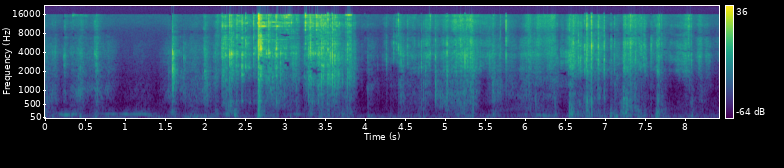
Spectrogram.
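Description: Paper food wrapper crinkling as it is handled, in uneven spells with one sharp crackle a little under three seconds in.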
